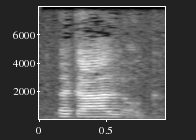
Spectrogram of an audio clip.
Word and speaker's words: Tagalog: Tagalog.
